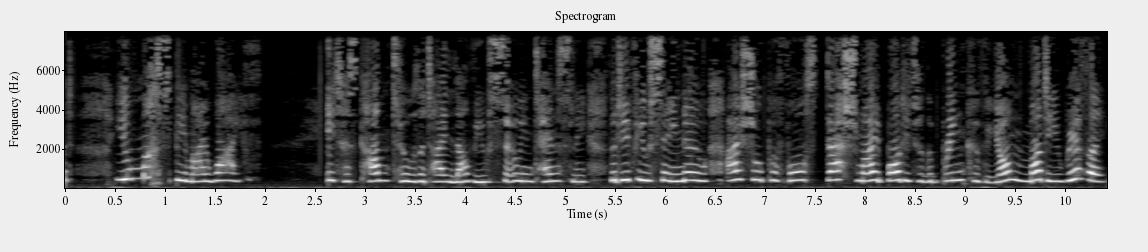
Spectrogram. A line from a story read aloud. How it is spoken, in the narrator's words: he panted wildly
